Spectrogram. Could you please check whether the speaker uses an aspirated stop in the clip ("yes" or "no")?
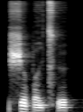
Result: no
